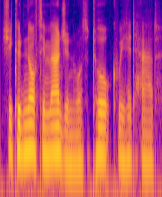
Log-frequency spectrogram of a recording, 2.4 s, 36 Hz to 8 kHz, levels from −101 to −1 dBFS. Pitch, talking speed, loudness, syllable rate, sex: 110 Hz, 245 wpm, -20 LUFS, 5.6 syllables/s, male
